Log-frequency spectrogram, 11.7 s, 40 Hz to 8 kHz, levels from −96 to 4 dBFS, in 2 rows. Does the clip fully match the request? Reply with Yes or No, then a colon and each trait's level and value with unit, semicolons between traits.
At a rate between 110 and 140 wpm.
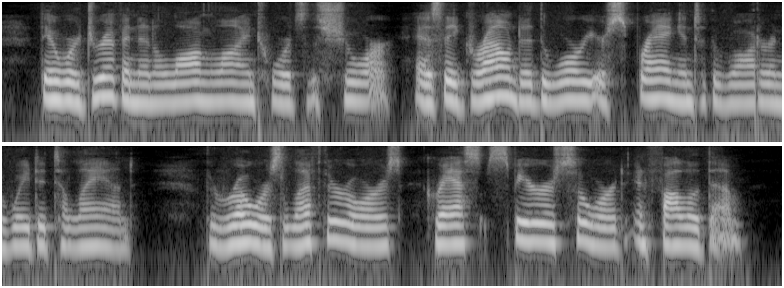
No: average, 180 wpm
